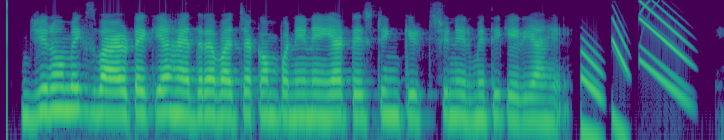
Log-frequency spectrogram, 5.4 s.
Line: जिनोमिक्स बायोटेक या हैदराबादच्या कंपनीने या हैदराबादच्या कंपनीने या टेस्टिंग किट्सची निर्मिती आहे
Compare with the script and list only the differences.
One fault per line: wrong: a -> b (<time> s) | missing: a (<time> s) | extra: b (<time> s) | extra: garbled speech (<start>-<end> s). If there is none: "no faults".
missing: हैदराबादच्या कंपनीने या (2.5 s)
extra: केली (3.8 s)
